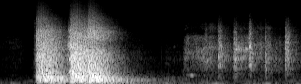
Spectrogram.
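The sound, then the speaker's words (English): Gunfire in a radio drama, where a man is shot. A few loud, booming bangs follow one another quickly and trail off, and a voice is then heard over softer knocking sounds. “Joe, you shot him.”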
